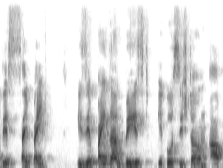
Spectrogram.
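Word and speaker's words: SciPy: don't try to observe here the Skippy Skippy pronounced as like this Syfy is a python-based ecosystem of open source software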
